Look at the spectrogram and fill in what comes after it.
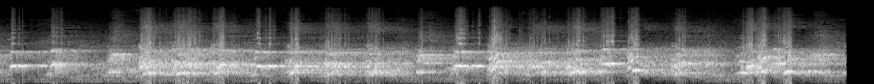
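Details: Dogs barking nonstop at a place called the Barking Lot, recorded 19 August 2019; a fast, dense chorus of sharp, clipped barks and yips from several dogs, almost three per second, cutting off abruptly at the end.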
